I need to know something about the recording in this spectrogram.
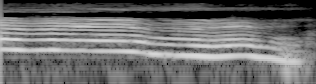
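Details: Husky-type dog giving a single drawn-out howl, a steady tone that sags lower and fades out after about a second and a half, with no other sounds.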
